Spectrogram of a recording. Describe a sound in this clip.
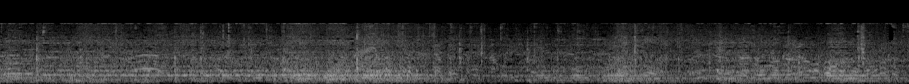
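A large outdoor crowd murmurs and cheers.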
